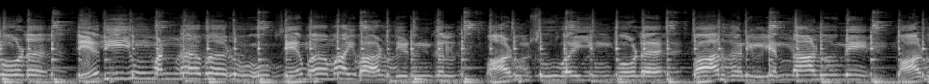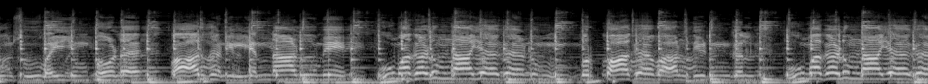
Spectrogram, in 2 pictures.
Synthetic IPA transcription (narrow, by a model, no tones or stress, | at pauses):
poːlɐd̪eːʋɪjɯmːɐnːɐʋɐɾɯmseːmɐmaːjʋaːɭnd̪ɪɽɯŋɡɐlʋa̰ːɭɯmsuːʋɐjjɯmpoːlɐaːɾðɐnɪlɛnːaːɭɯmeːʋa̰ːɭɯmsuːʋɐjjɯmpoːlɐpaːɾðɐnɪlɛnːaːɭɯmeːb̥ʱuːmɐɣɐɭɯmnaːjɐɣɐnɯmpɔrpːaːɣɐʋaːɭd̪ɪɽɯŋɡɐɭbʱuːmɐɣɐɭɯmnaːjɐɣɐ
